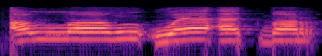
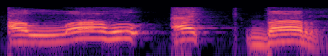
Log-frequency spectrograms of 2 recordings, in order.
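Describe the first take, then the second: First: A w sound is added before akbar. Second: Akbar follows with no added w sound. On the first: The speaker calls it wrong. "يجيب لك واو ما بين الله وكلمة أكبر" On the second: The speaker calls it right. "في ضم على الهاء في كلمة الله"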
